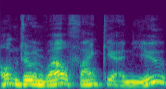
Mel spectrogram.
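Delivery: sing-song Liverpool lilt, rising up and up. Demonstrating a liverpool phone exchange, lilting up-and-up liverpool speech. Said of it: "that sort of up lilting up up up speech".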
